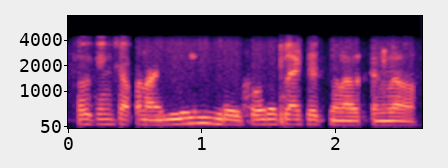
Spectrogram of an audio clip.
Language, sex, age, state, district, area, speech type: Tamil, male, 18-30, Tamil Nadu, Tiruppur, rural, conversation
